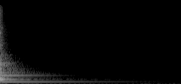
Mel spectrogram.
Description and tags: Drumkit using tight, hard plastic brushes.
brush, tom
